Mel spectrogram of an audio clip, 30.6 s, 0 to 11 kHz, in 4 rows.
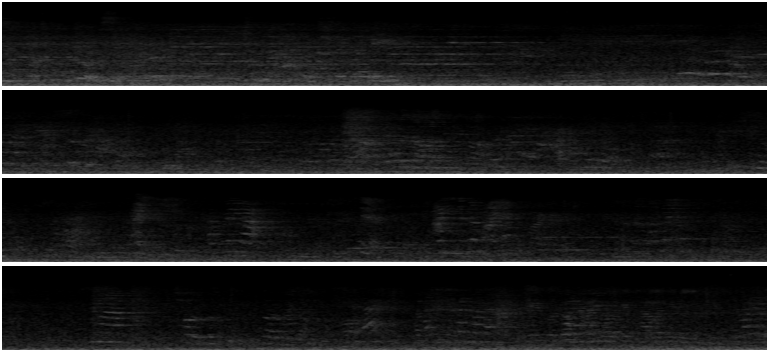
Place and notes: In the subway station platform, Crowd, Voice message broadcasting station, Binaural recording, Zoom H6+ Soundman OKM II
